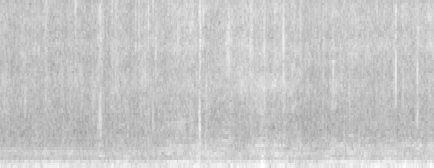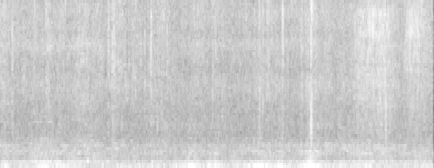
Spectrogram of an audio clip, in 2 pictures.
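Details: Inside an opened beehive on a sunny, slightly windy day, honey bees move about and buzz: continuous low droning hum with layered overtones, a few louder buzzes near the end, soft wind rumble below.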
